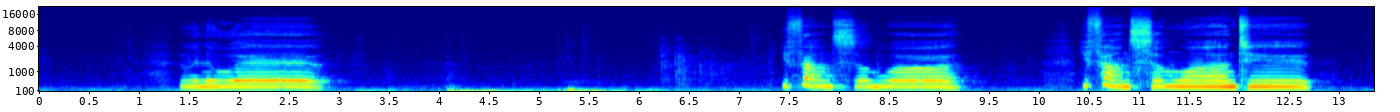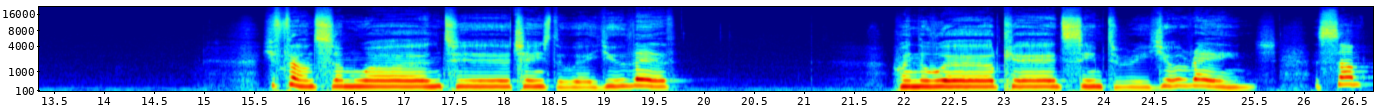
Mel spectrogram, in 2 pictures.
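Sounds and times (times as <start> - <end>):
vocals: 1.1 - 4.2, 6.6 - 13.2, 15.0 - 20.4, 21.5 - 26.6.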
